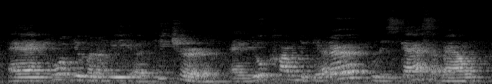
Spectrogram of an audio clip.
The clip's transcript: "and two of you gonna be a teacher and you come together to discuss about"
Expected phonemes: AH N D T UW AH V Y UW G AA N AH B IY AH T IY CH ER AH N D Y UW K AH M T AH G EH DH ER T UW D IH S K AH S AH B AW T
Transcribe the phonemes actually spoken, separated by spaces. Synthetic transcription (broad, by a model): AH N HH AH P Y UW G AA N AH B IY AH T IY CH ER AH N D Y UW K AH M T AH G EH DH ER T UW D IH S K AH S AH B AW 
